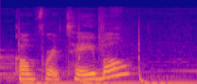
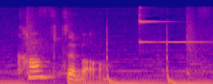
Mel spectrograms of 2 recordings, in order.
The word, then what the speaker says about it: comfortable: pronounce this word comfortable comfort table how it should be comfortable comfortable so just like the interesting we omit one of the syllables comfortable hindi comfortable it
